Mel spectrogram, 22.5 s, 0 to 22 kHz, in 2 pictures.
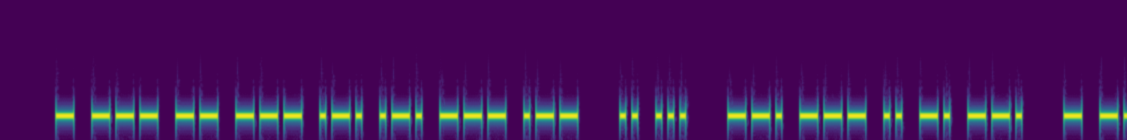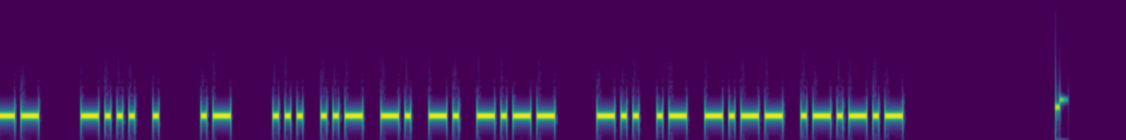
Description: Morse code, heard as a keyed tone, about 20 wpm, 700 Hz. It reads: TOMORROW IS GOING TO BE A SUNNY DAY.
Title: Sentences with 5-Word Phrases - 20wpm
